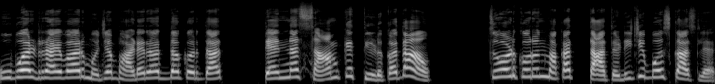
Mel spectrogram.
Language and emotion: Goan Konkani, angry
